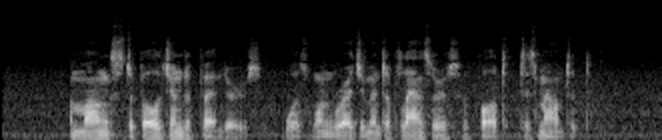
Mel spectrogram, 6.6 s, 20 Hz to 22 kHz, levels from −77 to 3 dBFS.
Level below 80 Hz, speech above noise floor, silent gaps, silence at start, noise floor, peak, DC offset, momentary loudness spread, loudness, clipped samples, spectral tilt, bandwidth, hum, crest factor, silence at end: -52 dBFS; 30 dB; none; 0.7 s; -50 dBFS; -2 dBFS; under 0.1%; 12 LU; -21 LUFS; under 0.1%; -6.5 dB/octave; 7.6 kHz; none; 20 dB; 0.7 s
